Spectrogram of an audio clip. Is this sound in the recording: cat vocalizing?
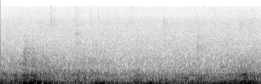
no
